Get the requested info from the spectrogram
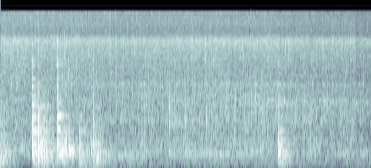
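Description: Sliced shallots, garlic and green chillies sizzling in hot oil in a pan as they are sautéed. A wooden spoon stirs them, with a few short scrapes in the first second and one more near the end.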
